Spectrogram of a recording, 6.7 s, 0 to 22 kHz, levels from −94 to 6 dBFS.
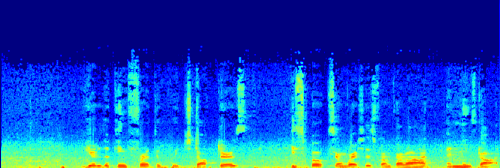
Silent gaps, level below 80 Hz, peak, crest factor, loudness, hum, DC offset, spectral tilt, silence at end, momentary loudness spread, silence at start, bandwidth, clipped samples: none; -36 dBFS; 0 dBFS; 14 dB; -15 LUFS; none; under 0.1%; -7.5 dB/octave; 0 s; 17 LU; 0.05 s; 13.5 kHz; under 0.1%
